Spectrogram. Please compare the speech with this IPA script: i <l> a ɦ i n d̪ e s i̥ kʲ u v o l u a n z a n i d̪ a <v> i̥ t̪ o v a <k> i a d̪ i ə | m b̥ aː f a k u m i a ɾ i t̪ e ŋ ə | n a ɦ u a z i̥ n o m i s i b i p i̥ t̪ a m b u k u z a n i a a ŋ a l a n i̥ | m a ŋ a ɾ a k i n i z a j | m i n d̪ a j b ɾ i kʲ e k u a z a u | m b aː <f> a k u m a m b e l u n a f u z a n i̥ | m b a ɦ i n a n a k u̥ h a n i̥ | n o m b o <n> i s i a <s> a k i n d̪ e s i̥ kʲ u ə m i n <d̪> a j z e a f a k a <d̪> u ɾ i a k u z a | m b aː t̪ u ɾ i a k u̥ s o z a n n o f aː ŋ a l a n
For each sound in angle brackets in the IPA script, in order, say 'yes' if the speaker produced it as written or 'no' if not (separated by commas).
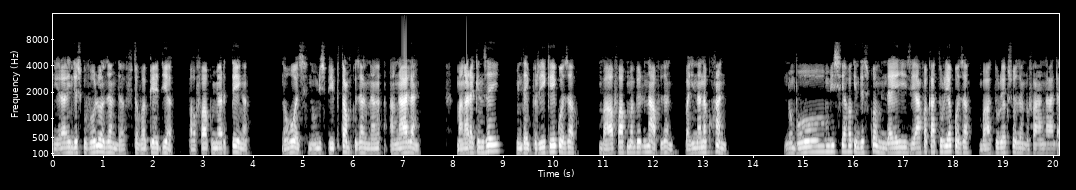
no, no, no, yes, no, no, yes, no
